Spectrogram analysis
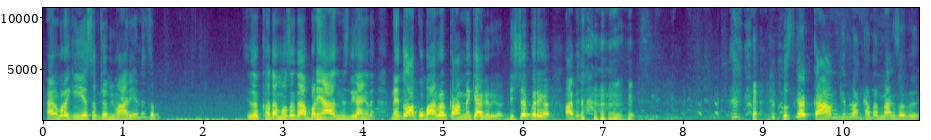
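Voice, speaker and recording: Casual teacher explaining a story. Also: male voice, very high voice, fairly bright tone, slight background noise. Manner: casual Hindi-English mix, reads English lines slowly and haltingly; chatty, jokes and scolds the class. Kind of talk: classroom lesson explaining an English story.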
